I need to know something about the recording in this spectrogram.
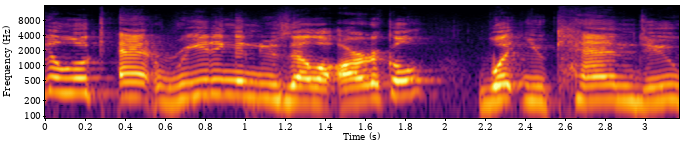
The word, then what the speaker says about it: Newsela: over new zela yes new zela is the proper way to sell it say it i used to say news ela back in the day but newsela is the correct way to say it fun fact but today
